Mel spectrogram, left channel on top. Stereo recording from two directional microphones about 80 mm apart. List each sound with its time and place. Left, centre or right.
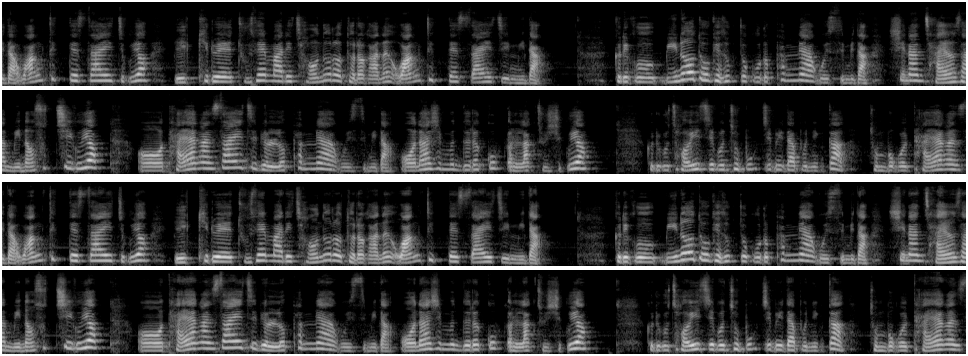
0.0 s speech: right
6.1 s speech: centre; by 19.2 s right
